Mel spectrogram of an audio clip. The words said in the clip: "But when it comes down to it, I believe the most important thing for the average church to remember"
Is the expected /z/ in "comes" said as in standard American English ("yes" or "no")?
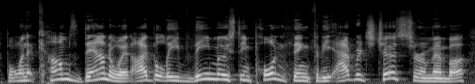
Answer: yes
